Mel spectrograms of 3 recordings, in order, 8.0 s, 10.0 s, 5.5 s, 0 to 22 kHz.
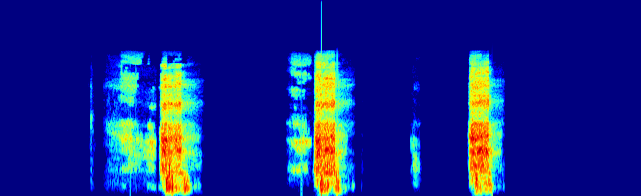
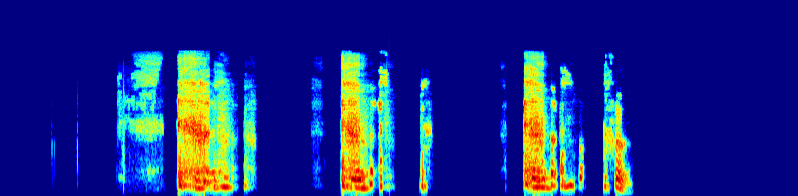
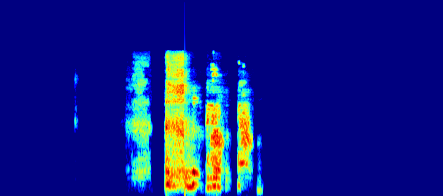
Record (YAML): exhalation_length: 8.0 s
exhalation_amplitude: 28213
exhalation_signal_mean_std_ratio: 0.29
three_cough_length: 10.0 s
three_cough_amplitude: 32620
three_cough_signal_mean_std_ratio: 0.36
cough_length: 5.5 s
cough_amplitude: 30096
cough_signal_mean_std_ratio: 0.3
survey_phase: beta (2021-08-13 to 2022-03-07)
age: 18-44
gender: Male
wearing_mask: 'No'
symptom_cough_any: true
symptom_runny_or_blocked_nose: true
symptom_onset: 4 days
smoker_status: Never smoked
respiratory_condition_asthma: false
respiratory_condition_other: false
recruitment_source: REACT
submission_delay: 3 days
covid_test_result: Negative
covid_test_method: RT-qPCR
